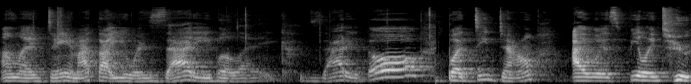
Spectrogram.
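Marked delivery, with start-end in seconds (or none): 0.5-4.2 needling, mocking tease with big pitch swoops. Retelling taking shots at him, imitating making fun of him. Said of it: "making fun of him".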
